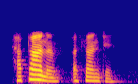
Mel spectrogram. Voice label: no thanks swahili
